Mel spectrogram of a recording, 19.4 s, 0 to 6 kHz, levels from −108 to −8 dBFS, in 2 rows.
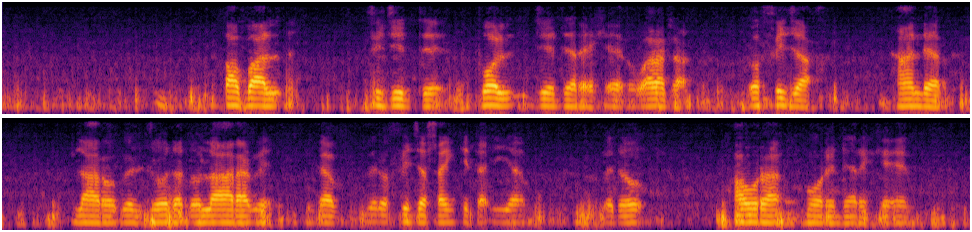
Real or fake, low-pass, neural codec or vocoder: fake; 5.4 kHz; codec, 16 kHz, 8 kbps, FreqCodec, smaller model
